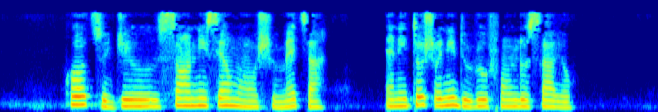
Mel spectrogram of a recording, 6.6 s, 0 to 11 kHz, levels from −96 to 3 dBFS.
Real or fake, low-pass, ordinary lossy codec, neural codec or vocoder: fake; 7.2 kHz; MP3, 32 kbps; codec, 16 kHz, 1.1 kbps, Voila-Tokenizer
